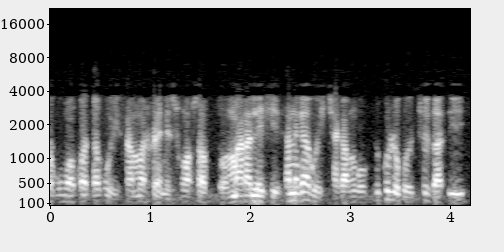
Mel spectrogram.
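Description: Speech only: a caller talking over a telephone line, the voice thin and narrow-sounding.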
